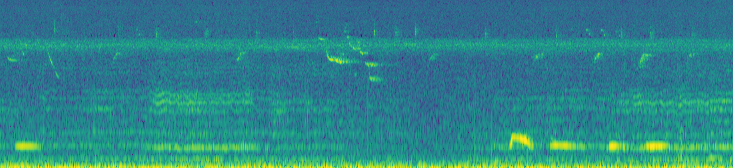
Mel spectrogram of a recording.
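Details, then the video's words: Several bees droning nearby, the buzz sliding up and down as they pass close, with a constant thin high tone and a few faint chirps in the distance. "Bee Buzzing Sounds"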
